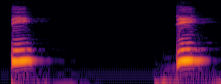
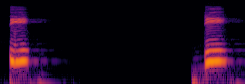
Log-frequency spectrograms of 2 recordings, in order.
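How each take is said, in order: The two takes are said the same way.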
